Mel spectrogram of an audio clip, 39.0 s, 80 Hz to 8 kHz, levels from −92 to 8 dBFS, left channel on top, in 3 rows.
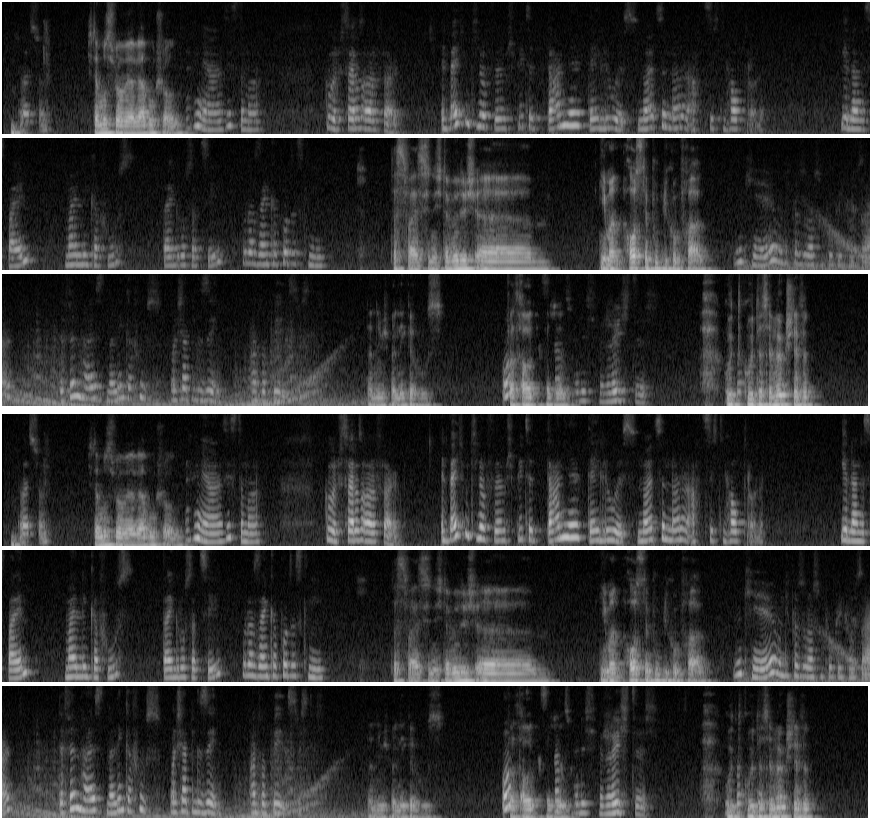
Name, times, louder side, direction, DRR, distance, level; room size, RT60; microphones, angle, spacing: voice 1, 0.3-0.7 2.7-3.9 4.8-5.9 6.6-11.4 12.6-13.4 14.0-14.9 15.4-16.3 16.6-17.8 24.0-26.2 26.9-29.3 29.7-30.6 33.5-33.9 34.3-35.8 37.1-37.2 37.7-37.8, right 6 dB, 80° right, 0.3 m, -33 dB
voice 2, 1.4-2.7 18.9-21.2 22.0-23.6 31.5-32.6 33.7-34.5 36.5-38.1, left 1 dB, 45° left, 0.5 m, -28 dB
sound 1, 24.0-31.7, equal, 5° left, 0.7 m, -44 dB
5.3 x 3.2 x 2.7 m
head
